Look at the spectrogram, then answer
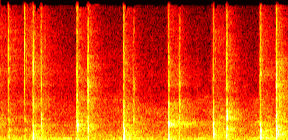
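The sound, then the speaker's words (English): A short burst of clapping from what sounds like one or two people, a round of applause for Hawkeye not getting last place in a ranking, a quick, uneven patter of sharp claps lasting about a second and a half at a moderate level, with no talking. “Let's get a round of applause for Hawkeye for not getting last place on this.”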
